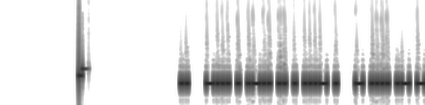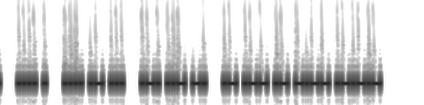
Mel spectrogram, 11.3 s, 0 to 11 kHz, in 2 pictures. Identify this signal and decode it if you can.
Morse code, heard as a keyed tone, about 36 wpm, 700 Hz. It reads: I BELIEVE THAT HE HAS RUN AWAY.
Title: Sentences from Top 1000 Words - Review Part 1 - 35wpm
